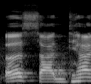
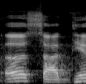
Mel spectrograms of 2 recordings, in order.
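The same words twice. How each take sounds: First: असाध्या ending in long "dhyaa"; wrong long ending. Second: असाध्य ending in short "dhya"; correct short ending. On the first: Teacher showing the mistake, असाध्या with long final aa. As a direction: stretch the final vowel of असाध्या. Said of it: "असाध्या नहीं होता". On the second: Teacher giving the correction, असाध्य with short ending. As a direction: keep the final vowel of असाध्य short. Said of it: "असाध्य होता है". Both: Shown as a demonstration.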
